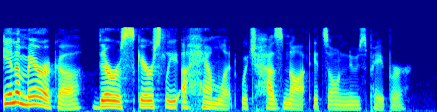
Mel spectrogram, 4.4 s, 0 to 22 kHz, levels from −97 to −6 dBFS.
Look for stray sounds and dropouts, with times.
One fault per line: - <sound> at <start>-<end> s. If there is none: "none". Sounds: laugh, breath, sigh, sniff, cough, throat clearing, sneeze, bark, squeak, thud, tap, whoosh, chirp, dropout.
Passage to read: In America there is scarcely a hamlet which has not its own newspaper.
none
